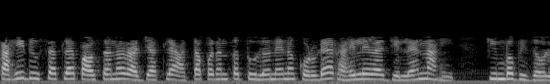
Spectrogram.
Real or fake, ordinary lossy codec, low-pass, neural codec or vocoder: real; MP3, 32 kbps; 3.6 kHz; none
